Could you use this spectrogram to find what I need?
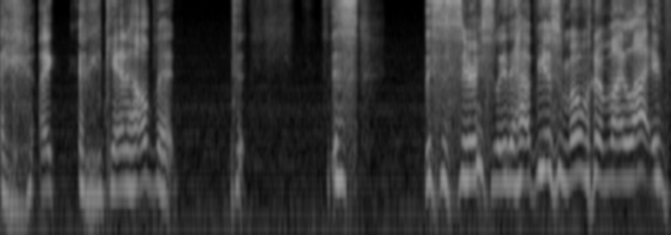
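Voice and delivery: tearful, high-pitched speech while crying through the words. Answering a character who asks why they are crying: crying while talking. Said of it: "hey, why are you crying?".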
